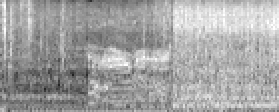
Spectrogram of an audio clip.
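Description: A monster snarls and growls close by.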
